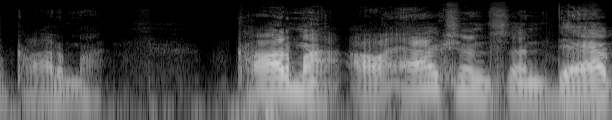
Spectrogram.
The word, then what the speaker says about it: karma: Some in Indian they pronounce karam, karma. How is it? Maybe Sanskrit karma. In English it's become karma.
